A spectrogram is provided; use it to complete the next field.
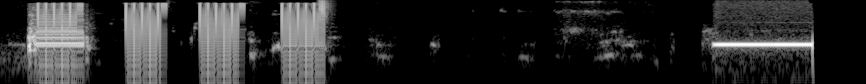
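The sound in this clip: Automated phone line beep: four short buzzy tone bursts, then a quiet stretch, then one long, steady pure beep signalling the start of recording.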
